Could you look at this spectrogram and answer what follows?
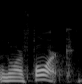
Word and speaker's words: Norfolk: In in Nebraska, it's spelled the same way, but you pronounce it Norfork. That's right. The L is like an R.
